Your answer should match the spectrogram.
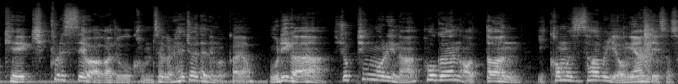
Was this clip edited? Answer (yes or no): yes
